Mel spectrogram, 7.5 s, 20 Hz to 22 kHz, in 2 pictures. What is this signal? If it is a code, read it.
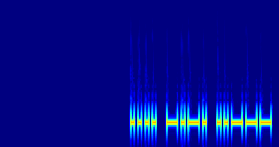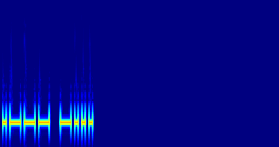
Morse code, heard as a keyed tone, about 25 wpm, 700 Hz. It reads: HC2JB
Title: DXCC-100 Call Signs - 5 Characters - Repeated 2x - 25wpm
